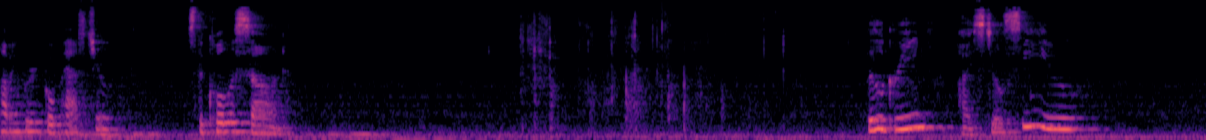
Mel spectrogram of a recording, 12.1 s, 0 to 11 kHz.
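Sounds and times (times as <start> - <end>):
paper pages turning: 5.2 - 8.2.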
